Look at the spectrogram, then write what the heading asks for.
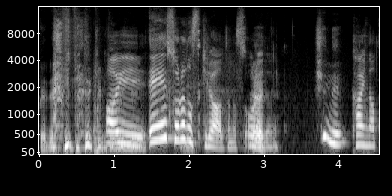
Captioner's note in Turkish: kahkaha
